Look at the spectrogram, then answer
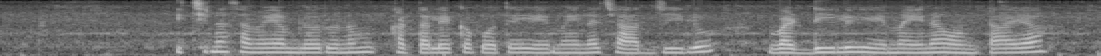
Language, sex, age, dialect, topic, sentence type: Telugu, female, 25-30, Telangana, banking, question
